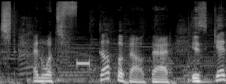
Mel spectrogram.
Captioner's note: beep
